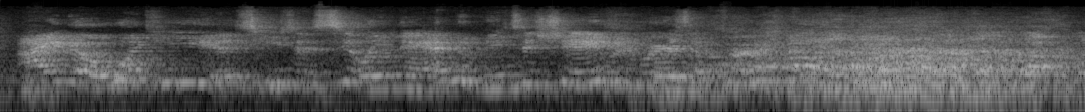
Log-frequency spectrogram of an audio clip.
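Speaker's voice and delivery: put-on baby bear voice. Baby zoo bear teasing the bear, high and giggling. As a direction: squeak it like a tiny bear cub. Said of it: "A baby bear said".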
